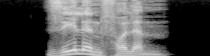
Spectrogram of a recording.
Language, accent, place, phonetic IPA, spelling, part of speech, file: German, Germany, Berlin, [ˈzeːlənfɔləm], seelenvollem, adjective, De-seelenvollem.ogg
- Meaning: strong dative masculine/neuter singular of seelenvoll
